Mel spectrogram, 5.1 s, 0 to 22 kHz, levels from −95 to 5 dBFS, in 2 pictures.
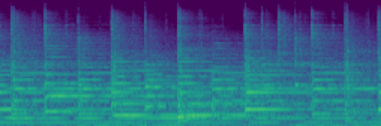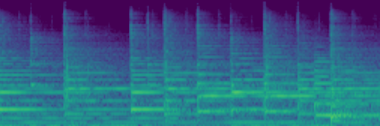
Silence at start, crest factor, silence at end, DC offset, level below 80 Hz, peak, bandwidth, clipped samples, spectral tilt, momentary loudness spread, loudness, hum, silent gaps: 0 s; 16 dB; 0 s; under 0.1%; -46 dBFS; -12 dBFS; 16.5 kHz; under 0.1%; -4.5 dB/octave; 5 LU; -29 LUFS; none; none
